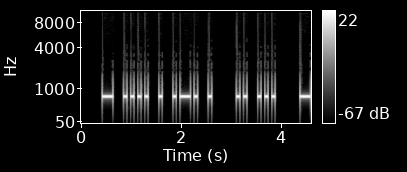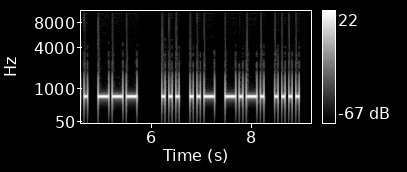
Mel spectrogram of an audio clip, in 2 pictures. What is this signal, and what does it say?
Morse code, heard as a keyed tone, about 17 wpm, 700 Hz. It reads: THERE IS NO SUCH
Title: Sentences from Top 1400 Words 17wpm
